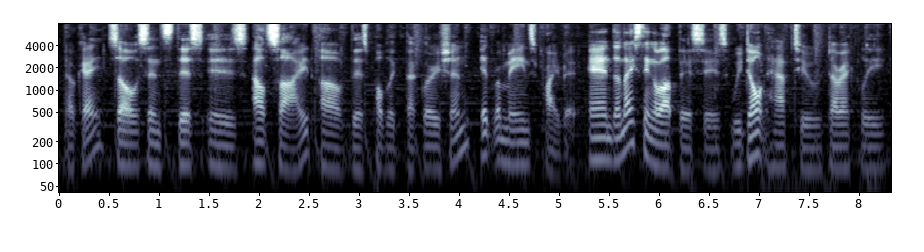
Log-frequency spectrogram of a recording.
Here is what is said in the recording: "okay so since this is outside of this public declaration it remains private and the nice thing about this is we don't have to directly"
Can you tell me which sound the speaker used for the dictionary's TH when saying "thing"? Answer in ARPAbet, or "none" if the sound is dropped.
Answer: TH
